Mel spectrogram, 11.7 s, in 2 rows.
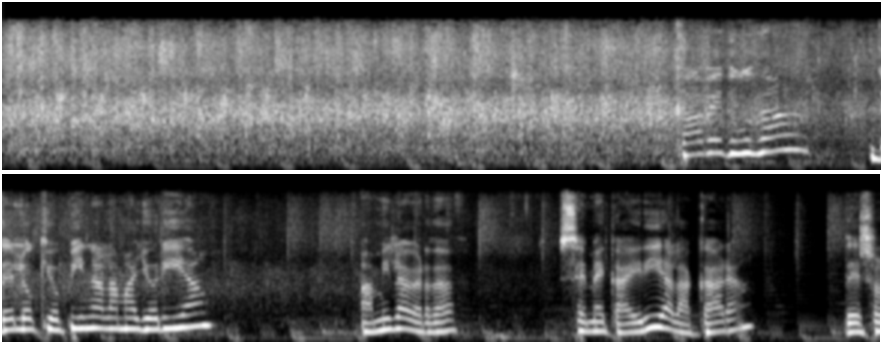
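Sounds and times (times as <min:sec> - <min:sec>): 
loud sustained applause from a large crowd: 0:00.0 - 0:08.5
speech: 0:04.7 - 0:07.4, 0:08.2 - 0:09.0, 0:09.6 - 0:11.7.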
